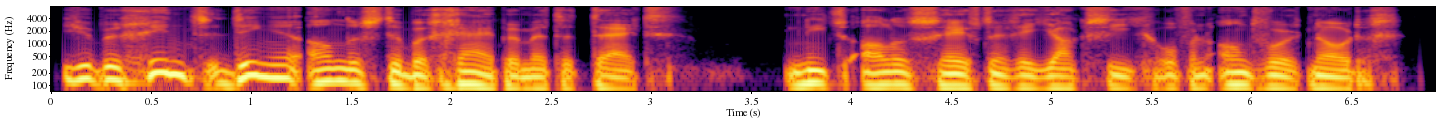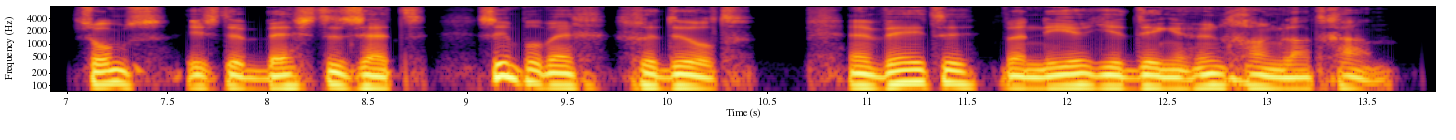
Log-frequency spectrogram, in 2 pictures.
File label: dutch impersonations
